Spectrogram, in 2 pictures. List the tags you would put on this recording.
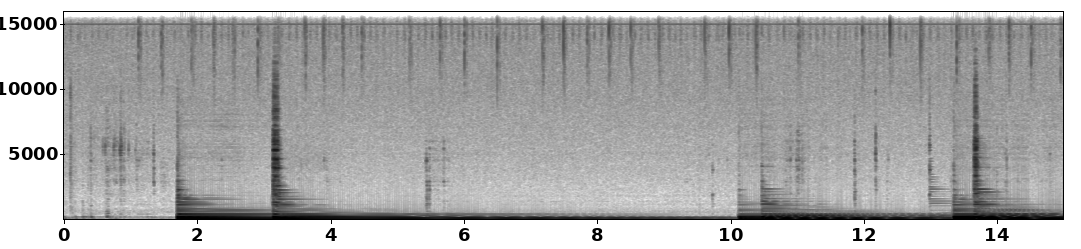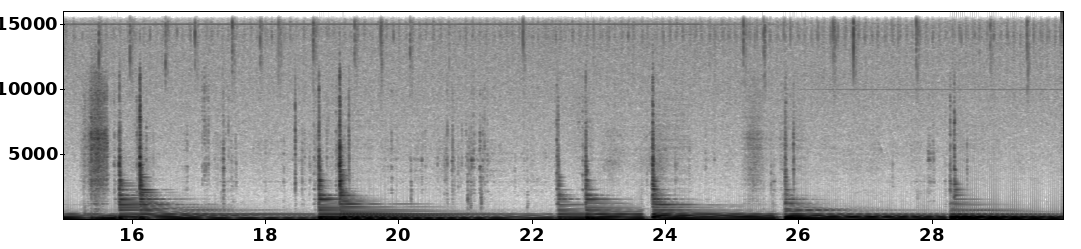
Soundscapes > Synthetic / Artificial
atmosphere ambient space background-sound soundscape general-noise

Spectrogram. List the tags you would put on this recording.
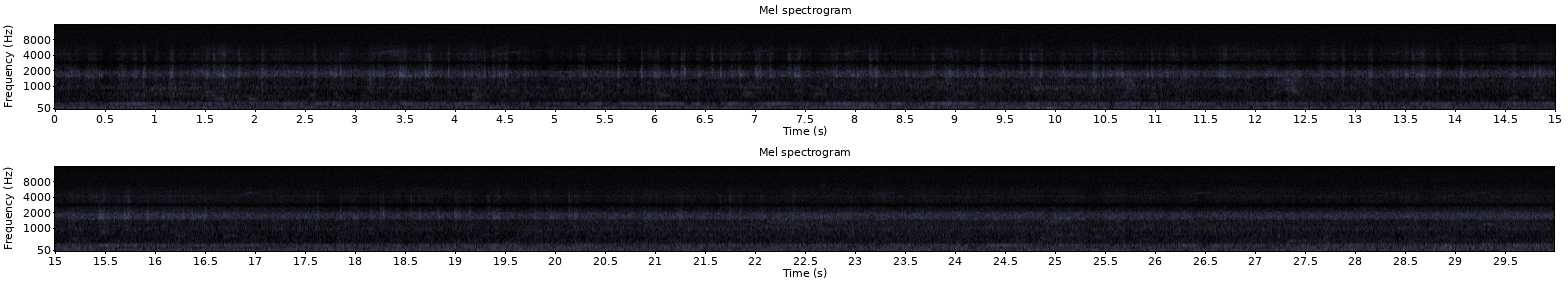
Soundscapes > Nature
Dendrophone phenological-recording field-recording weather-data raspberry-pi alice-holt-forest sound-installation artistic-intervention modified-soundscape data-to-sound soundscape natural-soundscape nature

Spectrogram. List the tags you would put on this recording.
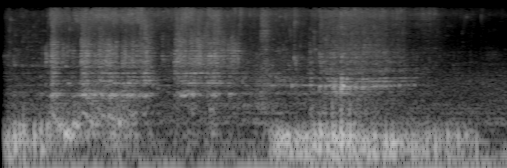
Sound effects > Objects / House appliances
flush flushing toilet

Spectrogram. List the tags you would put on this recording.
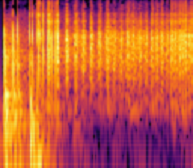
Sound effects > Objects / House appliances
Phone-recording spin drop foley penny

